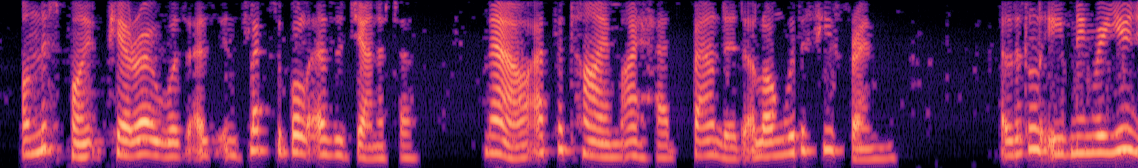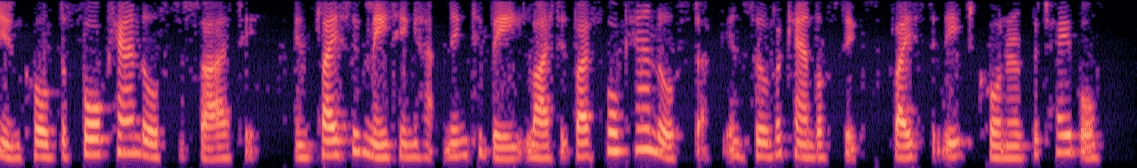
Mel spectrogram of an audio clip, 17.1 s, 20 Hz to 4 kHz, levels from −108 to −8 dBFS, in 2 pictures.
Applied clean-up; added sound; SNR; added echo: classical method spectral subtraction.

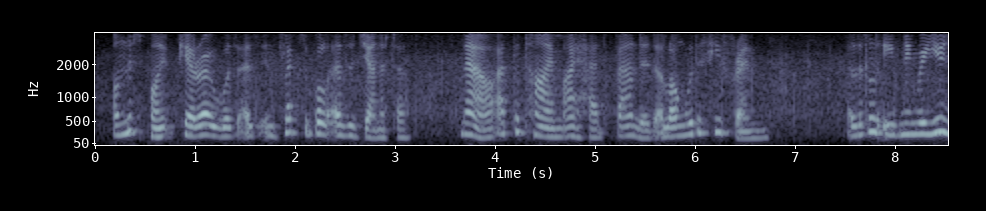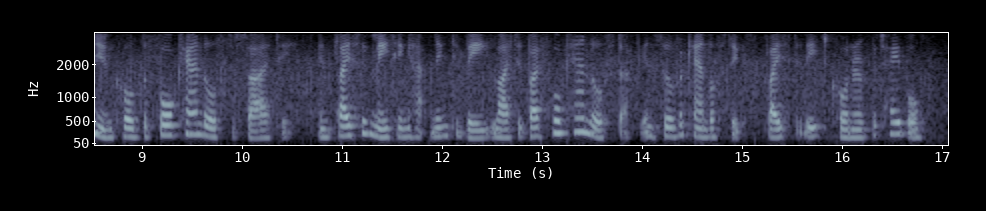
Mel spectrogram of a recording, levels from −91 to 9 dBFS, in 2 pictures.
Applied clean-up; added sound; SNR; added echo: none; Applause; 19 dB; none.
